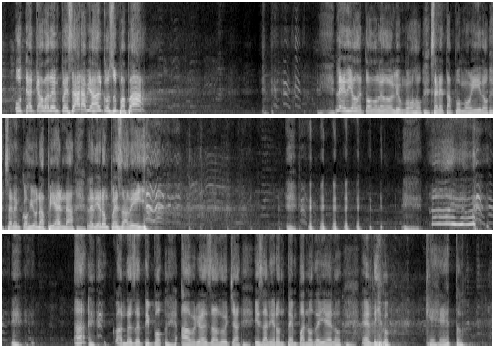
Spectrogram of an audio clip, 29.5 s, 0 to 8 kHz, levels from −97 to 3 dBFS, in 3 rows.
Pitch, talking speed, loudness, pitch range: 165 Hz, 95 wpm, -23 LUFS, 140-195 Hz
